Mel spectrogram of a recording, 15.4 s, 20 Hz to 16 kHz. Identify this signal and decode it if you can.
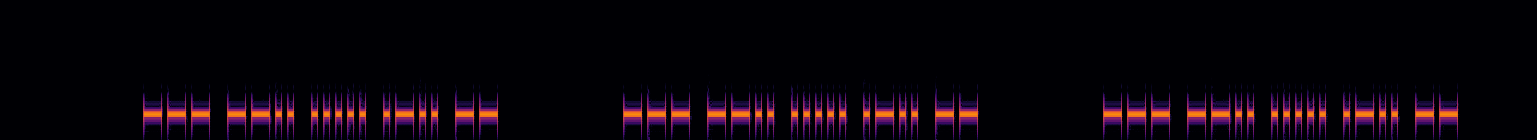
Morse code, heard as a keyed tone, about 20 wpm, 700 Hz. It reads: OZ5LM OZ5LM OZ5LM
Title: DXCC-100 Call Signs - 5 Characters - Repeated 3x - 20wpm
